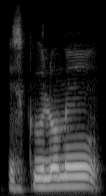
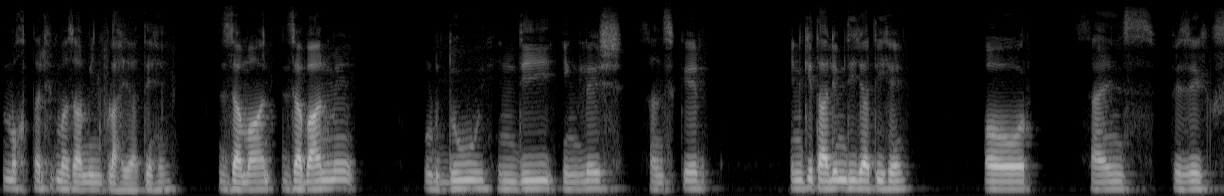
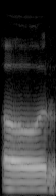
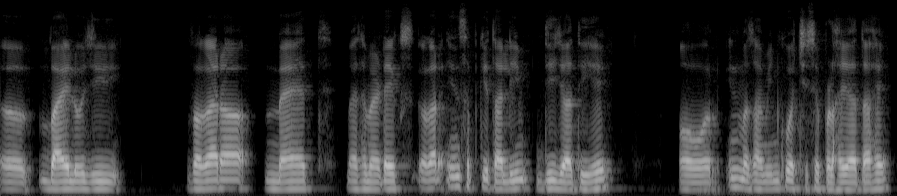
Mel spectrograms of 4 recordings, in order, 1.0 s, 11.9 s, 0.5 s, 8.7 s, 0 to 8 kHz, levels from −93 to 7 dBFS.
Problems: none marked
